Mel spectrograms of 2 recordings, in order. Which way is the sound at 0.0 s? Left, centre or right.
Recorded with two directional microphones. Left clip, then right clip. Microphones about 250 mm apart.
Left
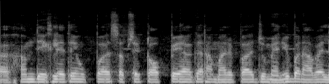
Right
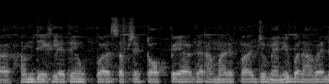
Left.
